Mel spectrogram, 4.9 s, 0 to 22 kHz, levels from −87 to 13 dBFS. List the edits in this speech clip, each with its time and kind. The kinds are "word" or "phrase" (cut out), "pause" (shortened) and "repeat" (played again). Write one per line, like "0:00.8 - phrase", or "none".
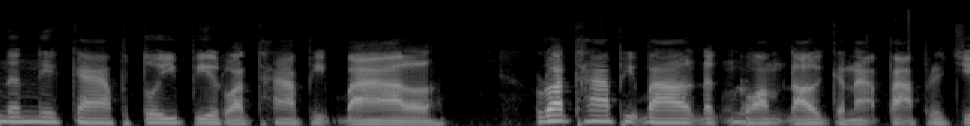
none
